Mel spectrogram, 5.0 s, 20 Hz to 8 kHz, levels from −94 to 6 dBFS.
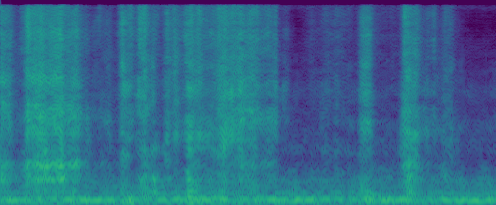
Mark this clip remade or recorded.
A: remade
